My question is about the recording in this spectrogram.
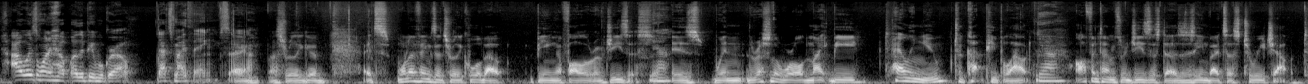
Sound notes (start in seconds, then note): none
